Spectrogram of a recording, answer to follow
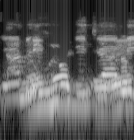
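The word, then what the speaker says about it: لِنُخْرِجَ: লিনুখরিজা এখানে টানের কিচ্ছু নাই। লিনুখরিজা বিহি লিনুখরি না আবুল কাসেম ভাই, লিনুখরিজা রজের রি, এটা মুখস্থ করা যাবে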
